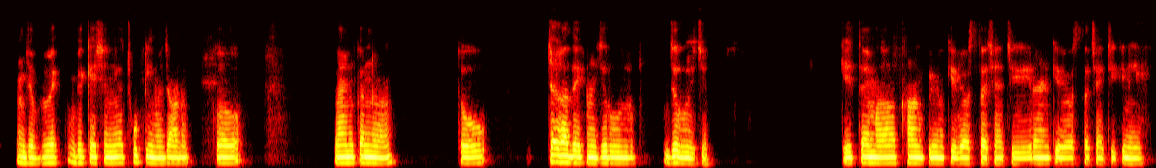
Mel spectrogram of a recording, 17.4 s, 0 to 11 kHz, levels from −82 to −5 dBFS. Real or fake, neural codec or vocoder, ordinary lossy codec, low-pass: real; none; Opus, 24 kbps; 7.2 kHz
